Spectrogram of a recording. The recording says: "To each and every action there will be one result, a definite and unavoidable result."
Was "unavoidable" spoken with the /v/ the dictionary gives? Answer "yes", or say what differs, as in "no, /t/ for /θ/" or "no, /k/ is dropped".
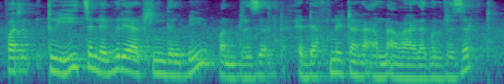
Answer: no, /v/ is dropped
